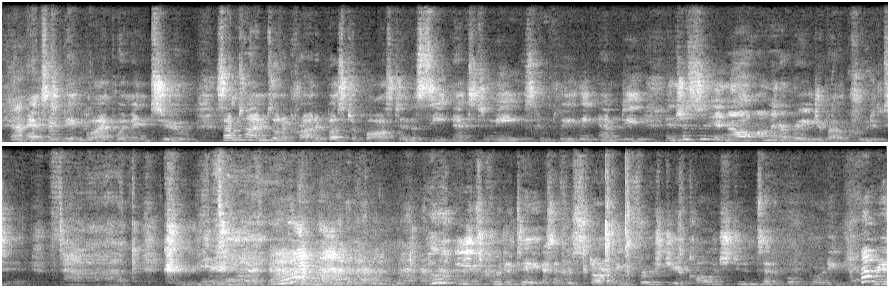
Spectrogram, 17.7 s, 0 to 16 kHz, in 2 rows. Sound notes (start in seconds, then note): 11.0 laughter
